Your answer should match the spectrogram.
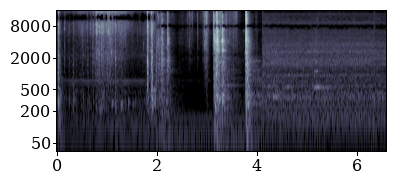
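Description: Food being taken out of a small fridge drawer and doors being handled: rustling with a few short, sharp knocks and clicks, the loudest a little past three seconds in and near four seconds. A steady low hum follows.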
